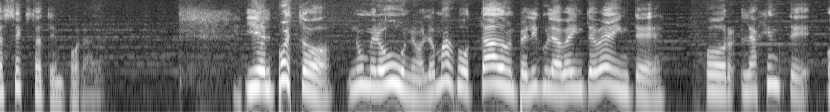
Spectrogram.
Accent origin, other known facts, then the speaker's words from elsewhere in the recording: Córdoba, Argentina; no puedo ser el yankee que ustedes quieren. Yo soy muy cordobés.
